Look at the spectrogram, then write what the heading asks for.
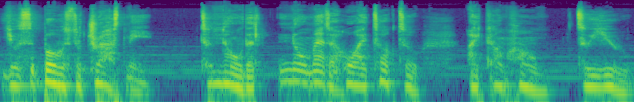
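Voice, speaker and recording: A man playing an exasperated, defensive boyfriend in an ASMR audio roleplay, speaking in a deep, soft voice with heavy sighs. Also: lively intonation, soft background music. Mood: pleading, earnest. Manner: slow, pausing, with heavy sighs. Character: exasperated, defensive boyfriend arguing with a jealous partner.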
